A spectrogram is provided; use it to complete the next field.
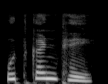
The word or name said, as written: ಊದುಗಂಡಿ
